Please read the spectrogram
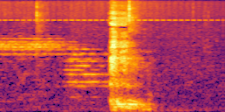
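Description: A man clears his throat with a short cough about a second in. Before it, a faint high tone slides down in pitch.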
